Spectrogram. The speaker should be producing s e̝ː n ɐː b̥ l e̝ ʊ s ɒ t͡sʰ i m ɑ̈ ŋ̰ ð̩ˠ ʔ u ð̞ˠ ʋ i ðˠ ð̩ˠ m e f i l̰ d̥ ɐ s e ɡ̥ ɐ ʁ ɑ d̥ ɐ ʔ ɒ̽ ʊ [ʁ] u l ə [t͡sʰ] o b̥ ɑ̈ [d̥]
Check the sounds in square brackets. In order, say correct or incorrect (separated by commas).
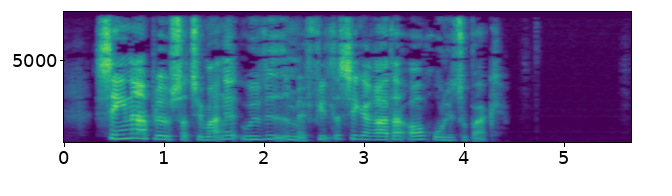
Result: correct, correct, incorrect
